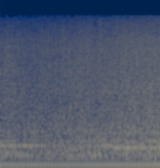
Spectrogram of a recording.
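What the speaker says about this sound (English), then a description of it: "Waterfall down here." Steady, soft broadband rush of a waterfall in the forest wilderness of the game Firewatch, a constant distant roar with no voices.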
